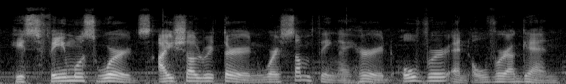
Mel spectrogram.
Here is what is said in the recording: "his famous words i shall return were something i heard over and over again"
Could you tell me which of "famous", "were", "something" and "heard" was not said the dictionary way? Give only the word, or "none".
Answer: none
